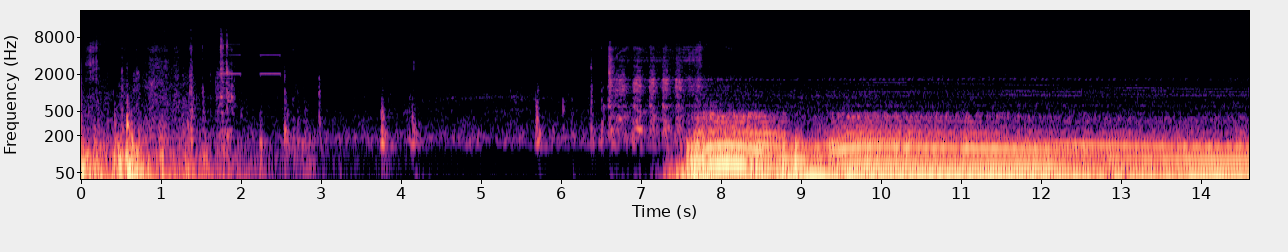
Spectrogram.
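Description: Suzuki Swift Sport (ZC32S) M16A four-cylinder engine cranked and catching on a cold start about seven and a half seconds in, then idling steadily without the hunting caused by the split rubber air intake pipe that has just been replaced. A few clicks and two short beeps come before it, in the first two seconds.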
